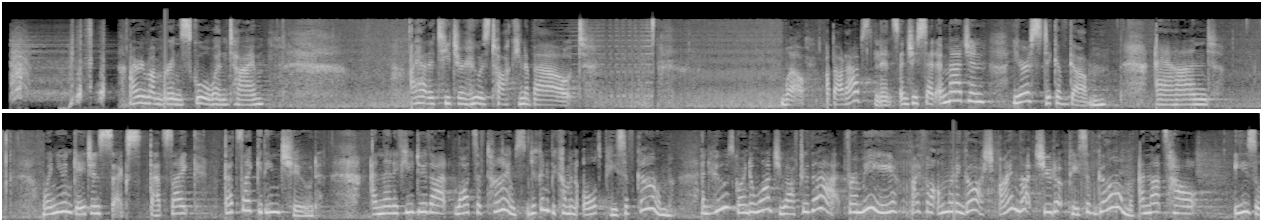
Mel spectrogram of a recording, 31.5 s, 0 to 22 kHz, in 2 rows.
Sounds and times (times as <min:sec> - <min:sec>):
Speech: 0:01.5 - 0:03.4, 0:05.1 - 0:07.4, 0:09.8 - 0:15.3, 0:16.2 - 0:19.8, 0:20.4 - 0:31.4.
